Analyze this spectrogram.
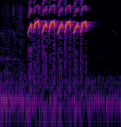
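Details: Mantenan gunung singing a brief, fast run of about eight shrill, rising 'tulit' notes, roughly one second long, as a master recording for training songbirds; otherwise quiet.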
